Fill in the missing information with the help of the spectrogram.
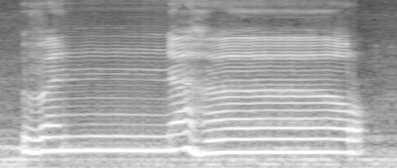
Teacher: غنہ بھی ادا کرنا ہے اور را کو پر بھی پڑھنا ہے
